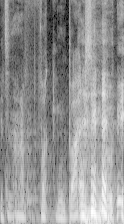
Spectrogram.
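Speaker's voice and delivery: grumbled retort as an aside. Retelling a movie scene where a character replies: imitating someone muttering under breath. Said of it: "And under his breath".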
